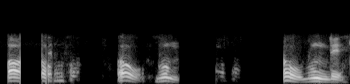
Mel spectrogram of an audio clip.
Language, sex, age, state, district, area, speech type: Bodo, male, 18-30, Assam, Baksa, rural, conversation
